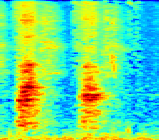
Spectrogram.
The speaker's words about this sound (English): Whoa, is the dog okay? He's just coughing. Yeah, he's cool. Dogs do this. He probably needs water.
